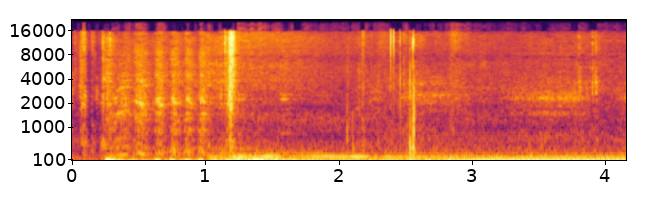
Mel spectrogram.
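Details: Acura/Honda cold start: short crank, catches and settles into an even, slightly fast idle with no stumble.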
